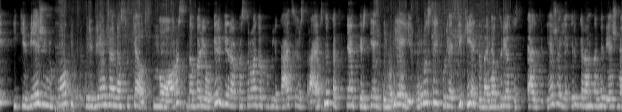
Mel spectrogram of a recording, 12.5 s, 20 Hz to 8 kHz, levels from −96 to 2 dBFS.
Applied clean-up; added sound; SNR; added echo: neural separator model SepFormer DNS4.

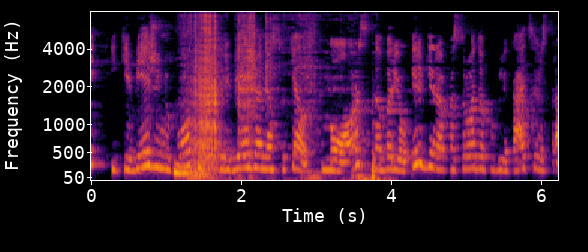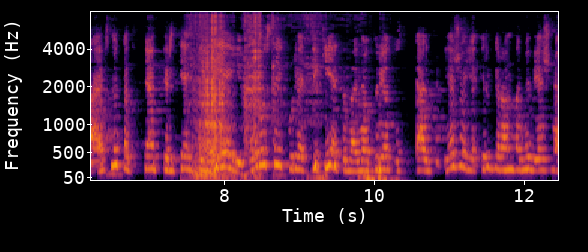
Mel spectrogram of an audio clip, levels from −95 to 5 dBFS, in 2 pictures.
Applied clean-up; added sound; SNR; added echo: classical method WPE with log-MMSE.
